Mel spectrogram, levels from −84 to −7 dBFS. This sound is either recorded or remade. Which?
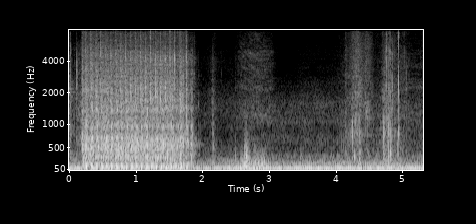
recorded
